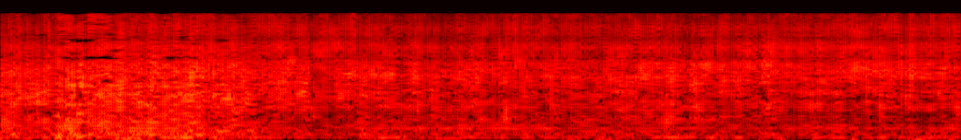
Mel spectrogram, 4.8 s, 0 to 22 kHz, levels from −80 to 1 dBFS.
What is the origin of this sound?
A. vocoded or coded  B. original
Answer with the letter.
A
